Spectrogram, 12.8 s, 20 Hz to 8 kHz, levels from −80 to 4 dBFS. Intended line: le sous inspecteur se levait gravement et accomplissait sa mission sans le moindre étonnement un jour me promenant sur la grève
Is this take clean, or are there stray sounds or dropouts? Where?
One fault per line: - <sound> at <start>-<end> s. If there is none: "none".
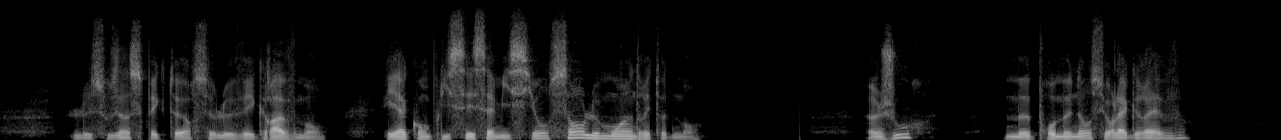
none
